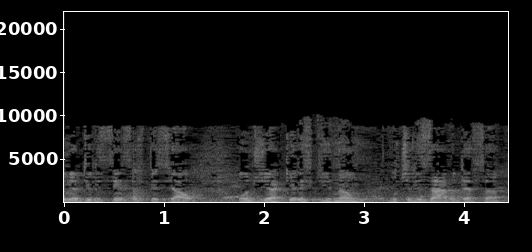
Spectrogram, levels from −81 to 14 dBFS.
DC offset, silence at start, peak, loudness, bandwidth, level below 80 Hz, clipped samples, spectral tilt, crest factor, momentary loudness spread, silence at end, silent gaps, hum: under 0.1%; 0 s; -10 dBFS; -28 LUFS; 10 kHz; -56 dBFS; under 0.1%; -5 dB/octave; 18 dB; 7 LU; 0 s; none; none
